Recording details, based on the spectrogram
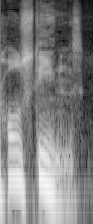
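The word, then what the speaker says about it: Holsten's: It's spelled Holstens. Is it Holstens or Holsteins? We say Holstein. Okay. Teins, yes. No, it's spelled Tens. Holsteins. Yeah, we call it Holsteins.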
